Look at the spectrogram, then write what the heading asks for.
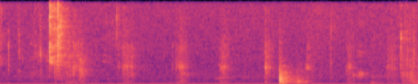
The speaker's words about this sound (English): I can hear you crunching. It's good flavor. It's good flavor.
